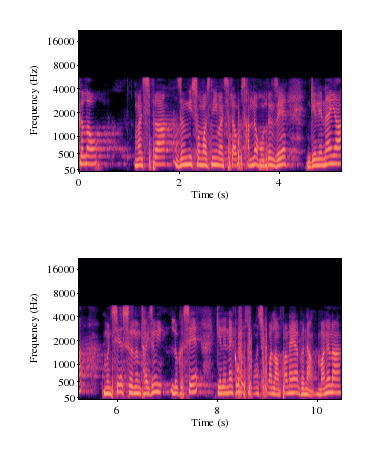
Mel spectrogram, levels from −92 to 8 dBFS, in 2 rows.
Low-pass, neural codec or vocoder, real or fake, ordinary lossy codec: 5.4 kHz; codec, 16 kHz, 4 kbps, X-Codec, HuBERT features, trained on general audio; fake; AAC, 48 kbps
